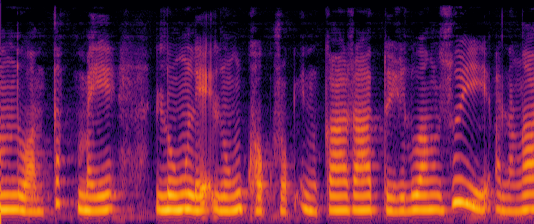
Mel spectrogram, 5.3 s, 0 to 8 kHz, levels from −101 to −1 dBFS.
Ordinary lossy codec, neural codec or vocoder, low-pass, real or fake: none; autoencoder, 48 kHz, 128 numbers a frame, DAC-VAE, trained on Japanese speech; 7.2 kHz; fake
